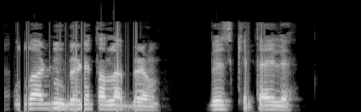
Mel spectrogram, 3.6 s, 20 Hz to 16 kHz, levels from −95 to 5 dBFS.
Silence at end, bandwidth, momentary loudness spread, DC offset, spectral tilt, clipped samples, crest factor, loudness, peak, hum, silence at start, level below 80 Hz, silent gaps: 0.7 s; 7.8 kHz; 7 LU; under 0.1%; -6 dB/octave; under 0.1%; 14 dB; -14 LUFS; 0 dBFS; none; 0.15 s; -44 dBFS; none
